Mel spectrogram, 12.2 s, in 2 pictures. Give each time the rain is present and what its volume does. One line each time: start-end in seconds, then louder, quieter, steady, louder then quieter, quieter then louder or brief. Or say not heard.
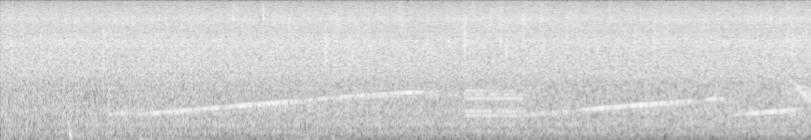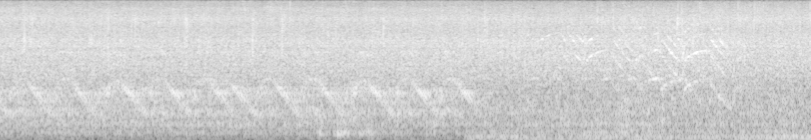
0.0-12.1 steady.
